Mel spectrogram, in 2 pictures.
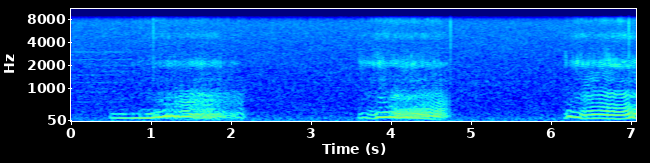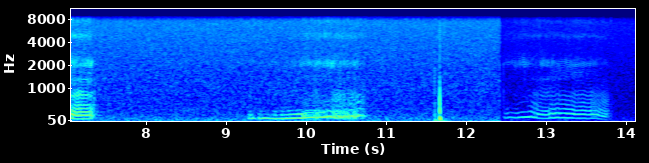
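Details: Cat with very loud snoring: five rattling snores, about one every three seconds, with quiet gaps between them; snoring.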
